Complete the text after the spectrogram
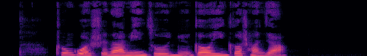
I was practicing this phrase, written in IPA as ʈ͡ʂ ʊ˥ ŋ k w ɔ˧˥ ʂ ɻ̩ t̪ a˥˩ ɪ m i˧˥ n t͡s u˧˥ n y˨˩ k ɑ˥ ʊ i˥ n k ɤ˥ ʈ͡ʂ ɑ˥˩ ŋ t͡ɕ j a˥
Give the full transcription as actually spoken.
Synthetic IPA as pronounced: ʈ͡ʂ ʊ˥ ŋ k w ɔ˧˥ ʂ ɻ̩ t̪ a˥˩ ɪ m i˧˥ n t͡s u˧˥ n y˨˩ k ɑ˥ ʊ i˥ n k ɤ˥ ʈ͡ʂʰ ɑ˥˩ ŋ t͡ɕ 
